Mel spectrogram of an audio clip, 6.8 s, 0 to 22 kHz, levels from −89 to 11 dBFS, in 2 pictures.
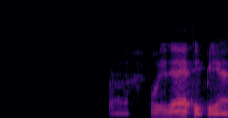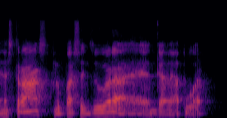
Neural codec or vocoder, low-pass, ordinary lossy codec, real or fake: codec, 32 kHz, 1.9 kbps, SNAC; 10.8 kHz; none; fake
